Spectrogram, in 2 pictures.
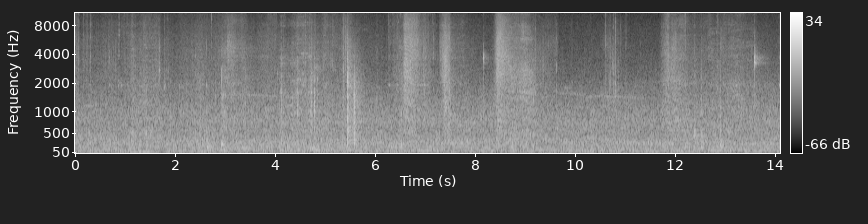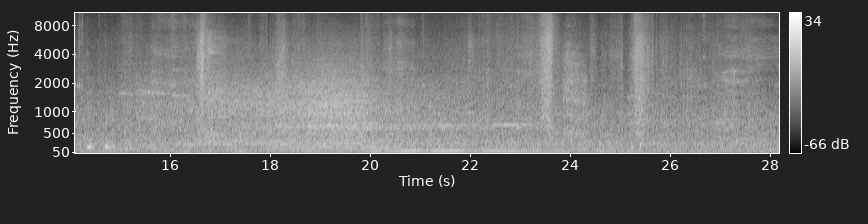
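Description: Plastic parts click, knock and scrape as they are handled up close.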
